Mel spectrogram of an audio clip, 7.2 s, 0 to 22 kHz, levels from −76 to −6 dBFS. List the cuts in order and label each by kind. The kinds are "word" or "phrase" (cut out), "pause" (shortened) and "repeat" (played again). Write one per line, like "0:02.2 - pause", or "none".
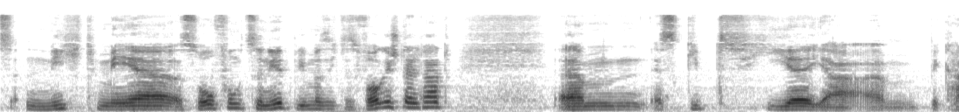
none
